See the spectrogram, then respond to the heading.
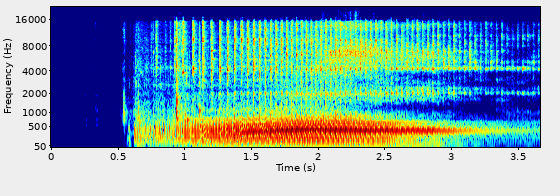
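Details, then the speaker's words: STIHL FS 251 brushcutter cold start, primed, first pull on full choke gives a blip, then half choke: catches, revs to a clean steady buzz and eases back smoothly, no stumbling or misfire. "I'll put it in the full choke position and pull. You heard that blip. Let's put it in the half choke position. It should come on now."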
